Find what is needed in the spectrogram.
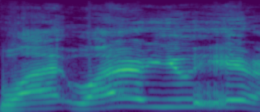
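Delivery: play-acted haughty, stuck-up, high, slow snobbish tone. Retelling own past reaction to traffic and crowds: imitating own snobby tone. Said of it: "I was so snobby".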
